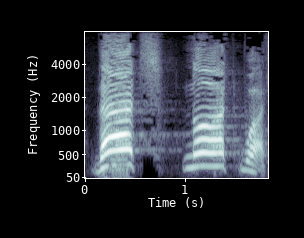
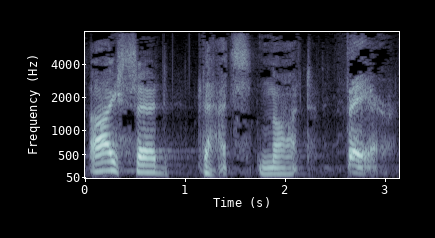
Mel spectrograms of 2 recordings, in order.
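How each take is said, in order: First: Very loud, drawn-out outcry, pitched high; cried-out protest. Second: Slow, softly spoken mock indignation; angry student. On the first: Retold or imitated. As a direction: cry out in slow, indignant protest. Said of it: "they cried out in protest". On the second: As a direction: repeat the protest slowly, held in and quiet. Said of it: "And now he's angry".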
